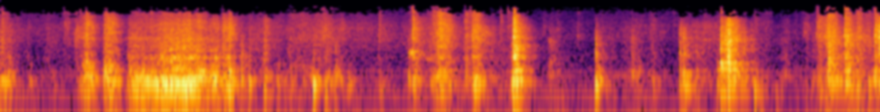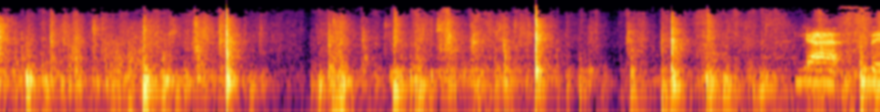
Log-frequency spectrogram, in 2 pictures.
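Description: A cardboard parcel being opened by hand: scissors snipping and slicing through packing tape, tape tearing, and the cardboard flaps and packaging crackling, rustling and knocking in an irregular string of sharp clicks and scrapes.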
